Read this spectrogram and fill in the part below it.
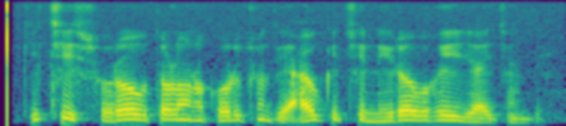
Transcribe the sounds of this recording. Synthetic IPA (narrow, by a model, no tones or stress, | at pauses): kit͡ʃʰisoɾɔut̪ɔɭɔnɔkɔɾut͡ʃʰɔnt̪ia̰wkit͡ʃʰiniɾɔbɔɦojd͡ʒajt͡ʃʰɔnt̪i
